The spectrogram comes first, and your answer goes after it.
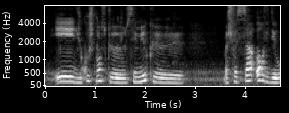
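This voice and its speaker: A woman speaks in an animated tone over noticeable background noise. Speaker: gaming YouTuber. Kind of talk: let's play commentary.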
